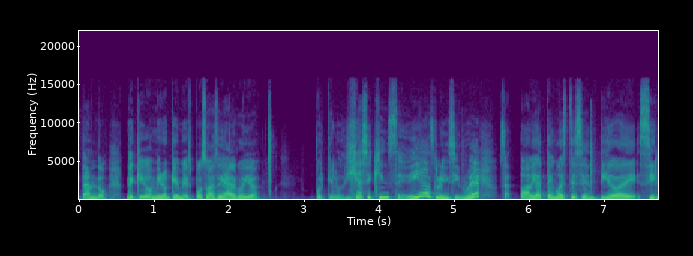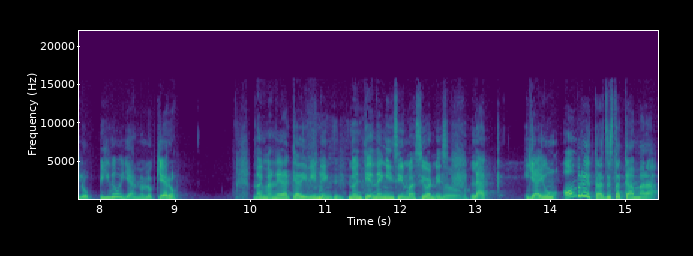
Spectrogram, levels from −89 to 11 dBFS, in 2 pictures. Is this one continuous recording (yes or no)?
no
